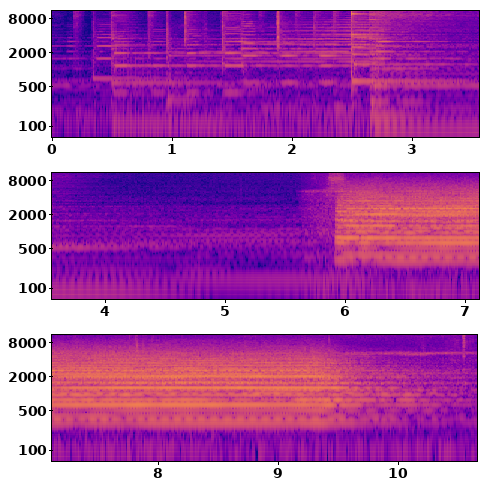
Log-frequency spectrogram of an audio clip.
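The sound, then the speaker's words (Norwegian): A freight train rumbles past in Pittsburgh, USA, its deep, steady roar carrying a loud, sustained horn blast that swells in the second half and then fades, with no one speaking. “Lyden av gammel storhet kan fortsatt høres i Pittsburgh. Men godstogene fraktet mer da dette var selve stålbyen i USA.”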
